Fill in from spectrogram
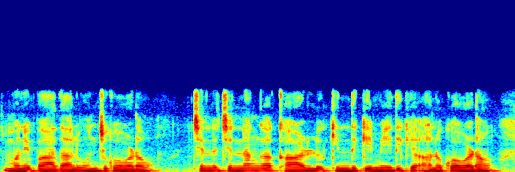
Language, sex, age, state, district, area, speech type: Telugu, female, 45-60, Andhra Pradesh, Bapatla, urban, spontaneous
